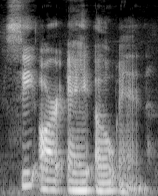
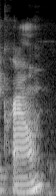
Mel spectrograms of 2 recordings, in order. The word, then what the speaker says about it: crayon: But I've heard people say crown, and I've heard people say crayon. Like C-R-A-N, crayon. Or C-R-O-W-N, crown. I say crayon. That's how it's spelled. C-R-A-Y-O-N, crayon.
